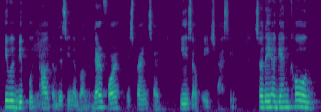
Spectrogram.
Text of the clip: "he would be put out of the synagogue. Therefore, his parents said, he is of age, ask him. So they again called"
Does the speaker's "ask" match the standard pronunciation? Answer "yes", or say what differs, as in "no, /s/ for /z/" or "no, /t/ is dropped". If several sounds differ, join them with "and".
no, /k/ is dropped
